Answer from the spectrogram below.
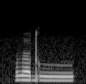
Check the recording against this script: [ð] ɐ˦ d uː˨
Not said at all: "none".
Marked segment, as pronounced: ð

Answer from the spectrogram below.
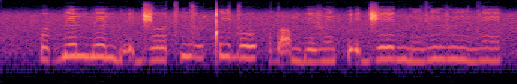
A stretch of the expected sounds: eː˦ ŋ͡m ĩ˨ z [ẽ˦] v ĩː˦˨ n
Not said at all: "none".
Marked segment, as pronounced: ĩ˦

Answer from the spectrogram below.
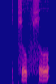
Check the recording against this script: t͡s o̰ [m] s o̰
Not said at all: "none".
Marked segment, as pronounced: f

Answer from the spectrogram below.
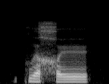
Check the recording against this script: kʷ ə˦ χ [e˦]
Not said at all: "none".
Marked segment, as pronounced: ø˦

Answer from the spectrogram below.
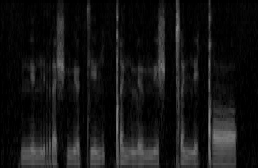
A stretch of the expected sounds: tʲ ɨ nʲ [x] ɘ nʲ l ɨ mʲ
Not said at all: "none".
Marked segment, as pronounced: ǃ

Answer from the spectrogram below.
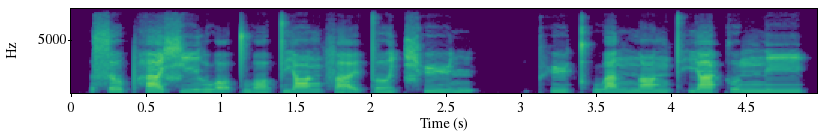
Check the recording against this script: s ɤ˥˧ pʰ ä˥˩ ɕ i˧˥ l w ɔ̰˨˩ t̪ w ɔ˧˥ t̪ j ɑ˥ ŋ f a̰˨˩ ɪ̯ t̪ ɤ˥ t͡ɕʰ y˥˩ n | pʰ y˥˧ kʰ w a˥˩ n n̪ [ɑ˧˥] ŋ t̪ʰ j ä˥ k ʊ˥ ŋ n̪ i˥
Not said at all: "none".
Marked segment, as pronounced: ɑ˧˥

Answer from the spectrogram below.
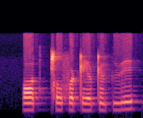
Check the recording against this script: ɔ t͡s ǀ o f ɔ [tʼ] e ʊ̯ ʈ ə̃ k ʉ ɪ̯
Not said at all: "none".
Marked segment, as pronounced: ʈ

